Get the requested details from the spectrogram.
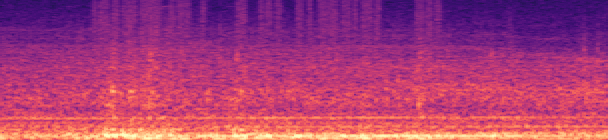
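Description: Steady low engine drone and road rumble heard from inside a moving car, loud and continuous with a faint whir, no voices.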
